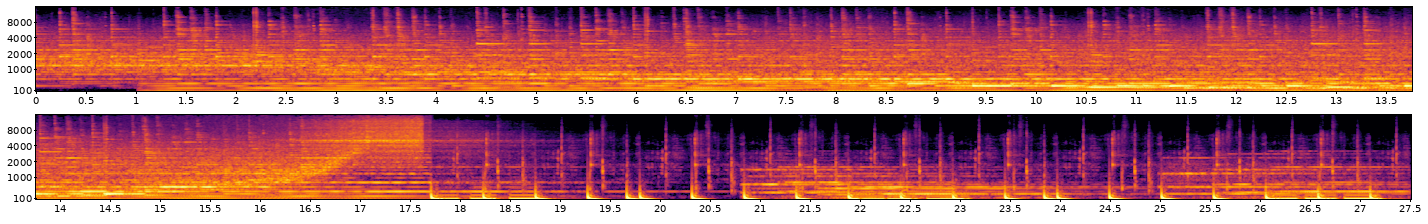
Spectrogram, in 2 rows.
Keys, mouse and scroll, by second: 1.6 alt+click, 3.4 alt+click, 3.9 d, 4.5 d, 5.1 d, 6.1 right click, 7.1 click, 8.3 shift+click, 9.1 shift+click, 10.2 shift+click, 10.9 shift+click, 12.2 d, 14.0 shift+click, 15.3 shift+click, 16.3 shift+click, 17.1 shift+click, 18.1 shift+click, 18.9 d, 20.0 shift+click, 20.9 shift+click, 24.9 shift+click, 26.4 right click.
